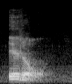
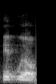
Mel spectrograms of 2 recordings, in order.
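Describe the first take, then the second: First: The words merge into one word rhyming with little. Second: Both words are said fully and separately.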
